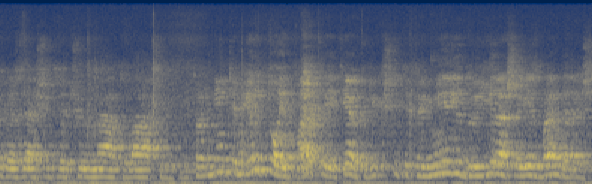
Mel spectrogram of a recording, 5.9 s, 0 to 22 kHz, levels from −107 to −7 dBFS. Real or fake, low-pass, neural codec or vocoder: real; 19.8 kHz; none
